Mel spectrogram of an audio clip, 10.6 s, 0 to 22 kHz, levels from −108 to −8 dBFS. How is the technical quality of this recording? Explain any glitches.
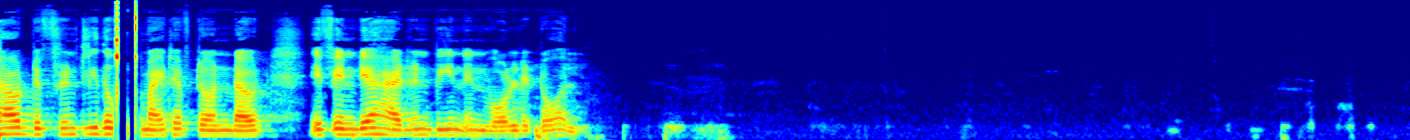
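The recording is marred by three bursts of damaged data in a compressed stream. The first, from 0.83 to 1.05 s, between "differently the" and "might have turned out", is a glitch about 0.2 s long. Two shorter blips follow at 6.60 to 6.63 s and 9.07 to 9.10 s. At each point corrupted bytes made the decoder misread frames, lose sync and hunt for the next valid frame header, garbling the audio.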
